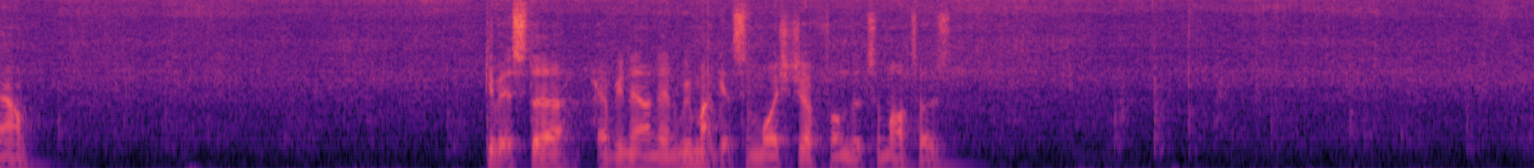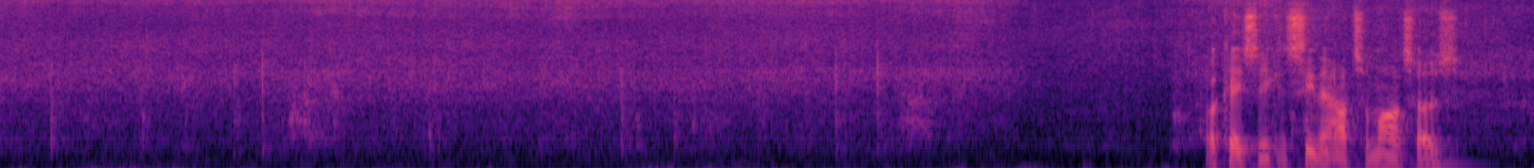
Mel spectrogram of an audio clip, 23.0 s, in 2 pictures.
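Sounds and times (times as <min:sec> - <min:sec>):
vegetables sizzling in oil: 0:00.0 - 0:23.0
wooden spatula scraping pan: 0:07.0 - 0:19.0, 0:20.3 - 0:21.3.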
